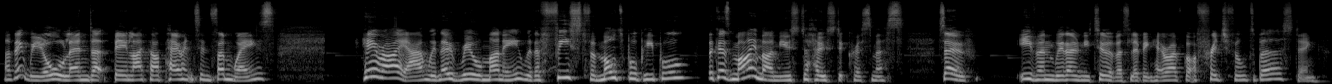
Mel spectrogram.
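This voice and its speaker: A woman's voice: mid-range voice, normal speed, fairly bright tone, soft background music, natural voice. A woman playing a kindly, welcoming hostess and soothing peacemaker in an audio drama. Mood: reassuring. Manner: hospitable, soothing.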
